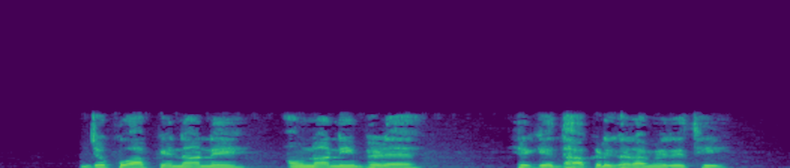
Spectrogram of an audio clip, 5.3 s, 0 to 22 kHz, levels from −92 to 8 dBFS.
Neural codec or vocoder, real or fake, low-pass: none; real; 7.2 kHz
